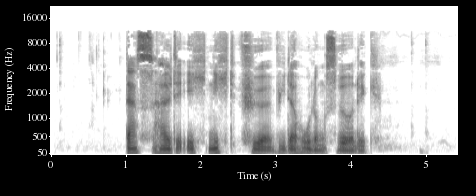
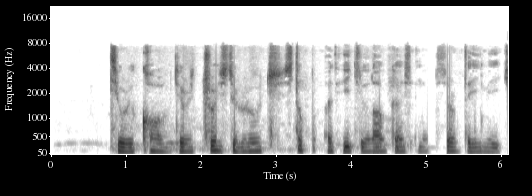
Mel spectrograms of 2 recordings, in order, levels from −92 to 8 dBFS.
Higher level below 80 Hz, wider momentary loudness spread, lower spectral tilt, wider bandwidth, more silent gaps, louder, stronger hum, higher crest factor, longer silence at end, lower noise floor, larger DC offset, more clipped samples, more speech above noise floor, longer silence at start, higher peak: first, -46 dBFS vs -52 dBFS; about the same, 11 LU vs 12 LU; about the same, -3.5 dB/octave vs -4.5 dB/octave; first, 11.5 kHz vs 8.2 kHz; neither; about the same, -24 LUFS vs -22 LUFS; neither; about the same, 24 dB vs 20 dB; first, 1.05 s vs 0 s; about the same, -65 dBFS vs -67 dBFS; neither; neither; second, 40 dB vs 45 dB; first, 1 s vs 0.8 s; about the same, -4 dBFS vs -2 dBFS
